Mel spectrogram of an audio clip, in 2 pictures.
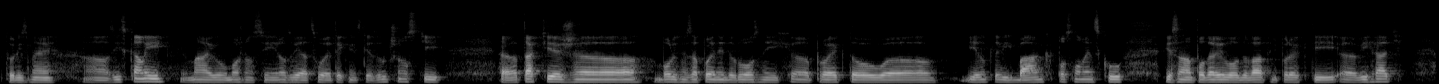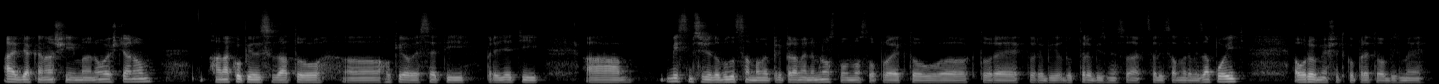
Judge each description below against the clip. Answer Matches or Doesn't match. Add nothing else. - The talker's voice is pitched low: Matches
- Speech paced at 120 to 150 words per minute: Matches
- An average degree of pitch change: Doesn't match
